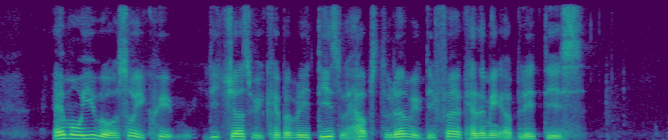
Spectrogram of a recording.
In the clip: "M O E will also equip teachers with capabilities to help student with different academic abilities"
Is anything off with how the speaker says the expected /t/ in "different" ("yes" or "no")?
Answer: yes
